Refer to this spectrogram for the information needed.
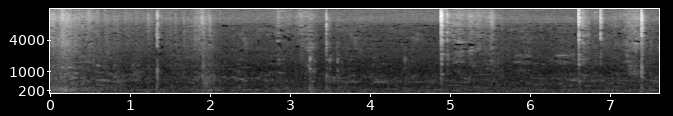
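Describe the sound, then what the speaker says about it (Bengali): A utensil stirs fried eggs with coriander leaves in a pan, giving soft scraping and scattered sharp taps against the metal over a faint steady sizzle. "তো আর একটু নাড়াচাড়া দিয়ে এটা আমি নামিয়ে ফেলবো"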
